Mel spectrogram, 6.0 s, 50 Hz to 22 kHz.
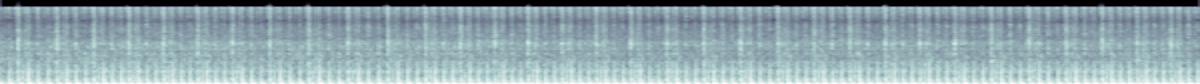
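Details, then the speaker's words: Nissan Silvia with FJ20ET engine, first start in about a year and a half: rough idle with quick even rattling tick over low exhaust throb, fuel pressure slightly high; abnormal noise at idle, cause undetermined. "oh yeah you can hear it back there god that's horrible that's the main reason why i haven't driven this car"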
